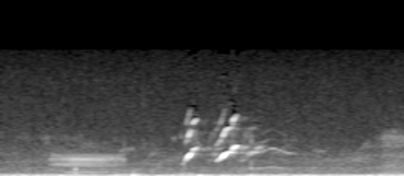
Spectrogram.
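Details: Sheep or lamb in a field being worked by a border collie sheepdog; one short, nasal, quavering bleat, followed by a few quick, high bird chirps over steady low wind rumble.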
